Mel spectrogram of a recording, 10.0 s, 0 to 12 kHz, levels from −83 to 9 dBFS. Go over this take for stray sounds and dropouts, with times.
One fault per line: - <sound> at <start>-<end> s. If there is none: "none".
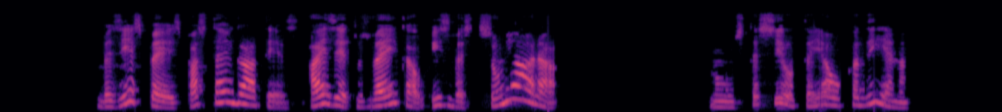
none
